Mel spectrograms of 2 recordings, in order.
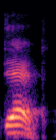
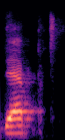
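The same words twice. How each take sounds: First: No B sound is heard before the t. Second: A B sound is heard before the t. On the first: The speaker calls it right. "I say debt" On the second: The speaker calls it wrong. "I know I don't say debt"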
